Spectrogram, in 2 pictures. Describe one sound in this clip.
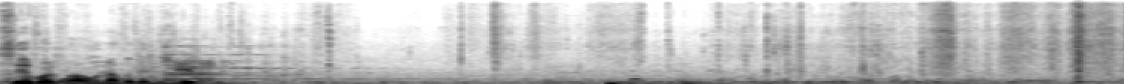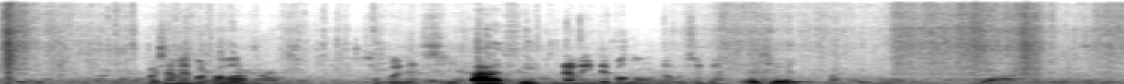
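Plastic packaging rustles as it is handled.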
